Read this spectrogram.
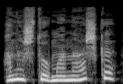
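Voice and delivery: high, loud alarmed cry; frightened exclamation. Acted. Mother startled to hear her son's girl is a nun, frightened exclamation. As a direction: blurt it out in alarm. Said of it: "испуганно воскликнула она".

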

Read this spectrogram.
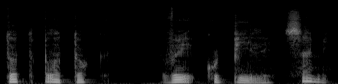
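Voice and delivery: slow, each word set apart; "Тот платок" lightly voiced, then slowing; slow and deliberate. A narrator's reading. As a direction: weigh every word of the question. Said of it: "Очень медленно и раздельно она произнесла".

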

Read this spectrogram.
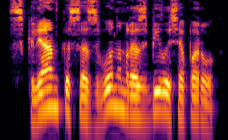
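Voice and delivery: ordinary delivery

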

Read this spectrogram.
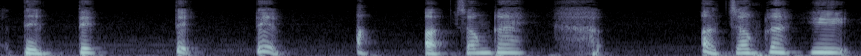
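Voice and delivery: trembling, stumbling over the words; panicked stammer. Acted. Panicked wife opening money chest. (lắp bắp hoảng loạn, giọng cao)

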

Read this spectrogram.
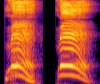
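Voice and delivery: high, frantic repeated cry; desperate shout. A narrator's reading. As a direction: scream no at a man who can't hear. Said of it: "kiáltott Daniels újra meg újra".

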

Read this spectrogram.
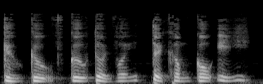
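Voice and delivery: high, stuttering terrified plea; wife stammering before the exorcist, terrified; stammering in fear. Acted. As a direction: babble for mercy. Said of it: "cô ú ớ".

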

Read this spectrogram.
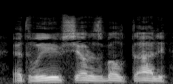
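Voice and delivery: usual speaking voice

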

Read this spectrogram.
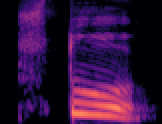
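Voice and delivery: high, outraged exclamation; indignant. A narrator's reading. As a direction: burst out in disbelief at the price. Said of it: "возмутилась девушка". (возмущённо)

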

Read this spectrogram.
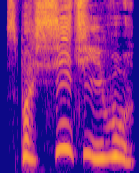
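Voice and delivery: high-pitched cry for help; panicked shriek. A narrator's reading. Mother seeing her son fall in, shrieking. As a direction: squeal for rescue. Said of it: "заверещала бедная мать".

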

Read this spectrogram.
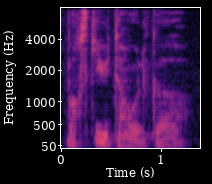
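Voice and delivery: usual speaking voice

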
